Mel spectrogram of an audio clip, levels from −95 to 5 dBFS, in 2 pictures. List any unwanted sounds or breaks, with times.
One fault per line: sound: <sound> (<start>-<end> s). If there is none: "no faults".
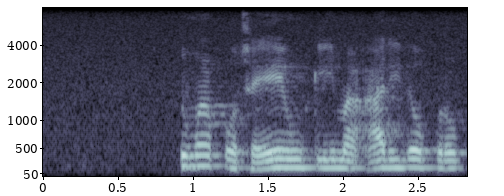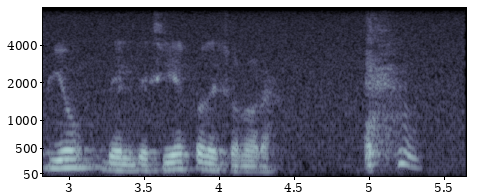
sound: cough (5.0-5.4 s)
